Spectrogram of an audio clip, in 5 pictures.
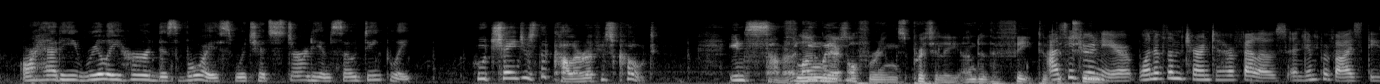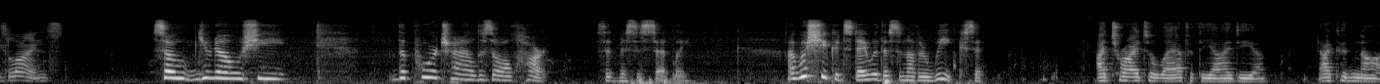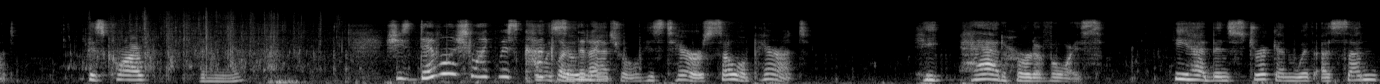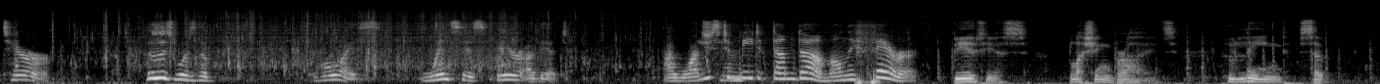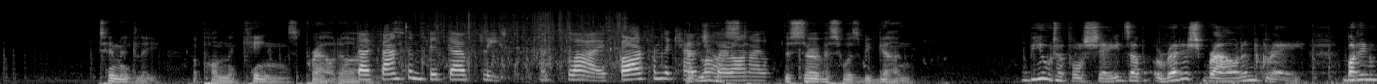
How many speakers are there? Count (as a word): five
